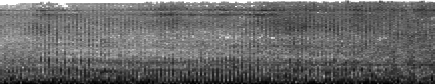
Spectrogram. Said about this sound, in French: L'hélicoptère Dauphin est alors engagé pour hélitreuiller le blessé vers l'hôpital du Taoné.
